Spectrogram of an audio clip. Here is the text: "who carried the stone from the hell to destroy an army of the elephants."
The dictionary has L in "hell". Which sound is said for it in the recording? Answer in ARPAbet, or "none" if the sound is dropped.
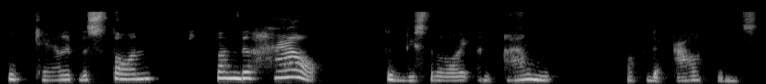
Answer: W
